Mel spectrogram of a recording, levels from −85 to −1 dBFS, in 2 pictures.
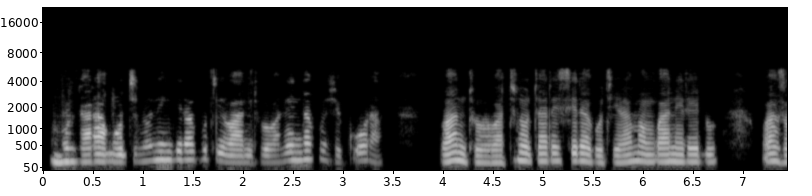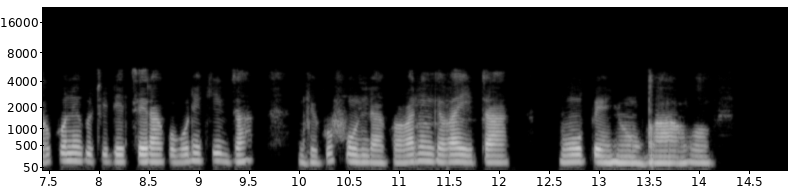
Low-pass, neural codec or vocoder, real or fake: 5.4 kHz; vocoder, 22.05 kHz, 80 mel bands, Vocos; fake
